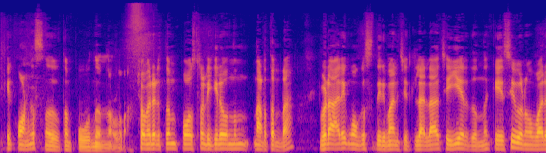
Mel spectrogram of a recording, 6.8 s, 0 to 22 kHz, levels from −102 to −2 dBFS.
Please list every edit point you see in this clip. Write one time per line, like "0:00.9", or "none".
0:01.6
